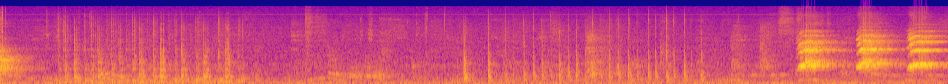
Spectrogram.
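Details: Female Toy Poodle giving three loud, sharp, tonal barks in quick succession near the end, after a stretch of soft voices and low household background sounds.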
